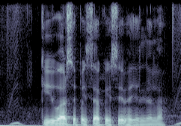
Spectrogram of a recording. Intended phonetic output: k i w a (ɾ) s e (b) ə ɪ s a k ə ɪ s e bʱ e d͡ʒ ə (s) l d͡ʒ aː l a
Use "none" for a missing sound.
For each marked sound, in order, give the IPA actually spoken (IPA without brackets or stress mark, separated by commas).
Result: ɾ, p, none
